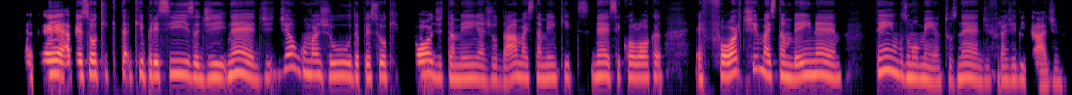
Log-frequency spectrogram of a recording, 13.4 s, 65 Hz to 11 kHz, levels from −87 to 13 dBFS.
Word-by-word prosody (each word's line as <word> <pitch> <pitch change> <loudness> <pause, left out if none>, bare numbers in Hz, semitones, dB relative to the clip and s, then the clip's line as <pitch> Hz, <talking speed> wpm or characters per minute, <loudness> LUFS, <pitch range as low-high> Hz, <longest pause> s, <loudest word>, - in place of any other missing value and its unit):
a - - -9 0.2
é, 205 0 +10
a 185 0 +5
pessoa 200 +1 +4
que 195 - -11
que - - -20 0.2
que 205 +2 -3
precisa 190 0 +1
de, 170 +1 -1
né, 205 -4 +3
de 175 +4 -11
de 205 +7 -8
alguma 230 -8 0
ajuda, 185 -1 -1
a - - -28
pessoa 175 +1 -1
que 185 - -22 0.2
pode 195 -3 +3
também 165 0 -2
ajudar, 155 +2 -2
mas 175 -2 -4
também 170 0 -3
que 170 -1 -10
s - - -19
né, 185 0 0
se 185 +2 -7
coloca 175 0 -1 0.4
é - - -4
forte, 210 - +3
mas 200 -6 +1
também, 185 +1 +1
né, 200 -4 +1 0.5
tem 245 +1 +2
uns 190 -4 -3
momentos, 155 -3 -4
né, 170 -1 -2
de 145 0 -11
fragilidade. 150 -5 -7
180 Hz, 170 wpm, -21 LUFS, 165-200 Hz, 0.5 s, é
